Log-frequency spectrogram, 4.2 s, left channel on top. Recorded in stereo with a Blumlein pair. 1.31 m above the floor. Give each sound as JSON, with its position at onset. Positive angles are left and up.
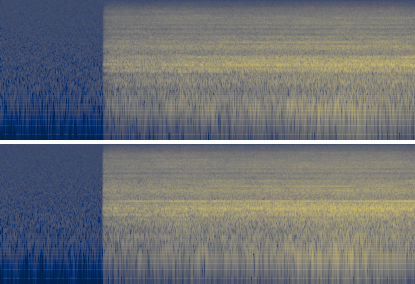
{"t": 1.0, "sound": "a hair dryer", "azimuth_deg": -60, "distance_m": 0.6}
